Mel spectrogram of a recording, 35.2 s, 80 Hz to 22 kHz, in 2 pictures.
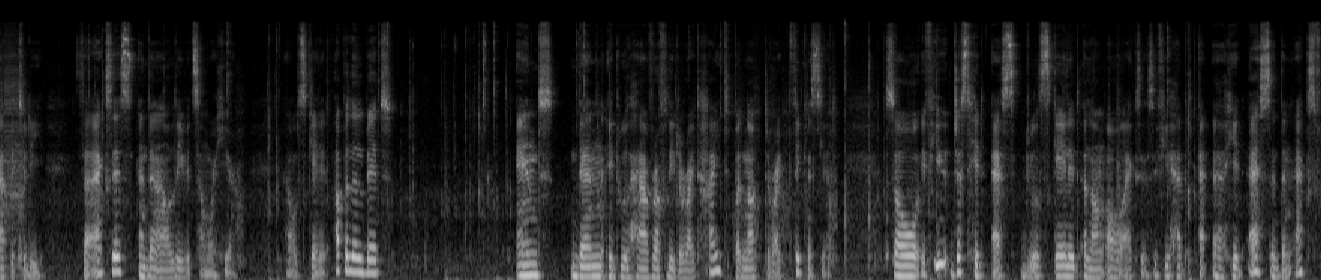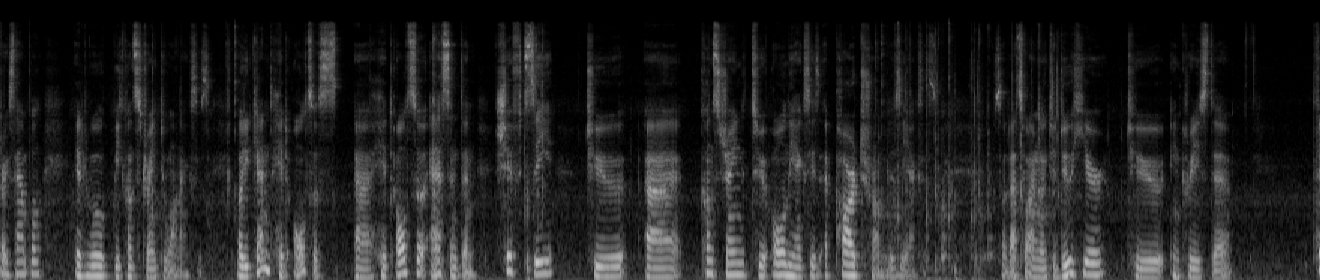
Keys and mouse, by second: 3.5 s, 5.9 s, 6.6 g, 8.0 s, 8.8 g, 11.3 click, 12.3 s, 15.8 s, 23.3 s, 29.6 alt+shift+click, 30.3 alt+shift+click, 31.0 s.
